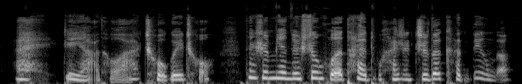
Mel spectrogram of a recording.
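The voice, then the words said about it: Quiet, murmured gossiping remark. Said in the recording (Chinese): “小声议论”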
